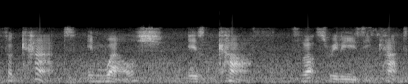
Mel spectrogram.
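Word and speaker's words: cath: also have um a very strange very peculiar pronunciation rule I'll explain um the word for cat in Welsh is calf so that's really easy cat calf but if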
